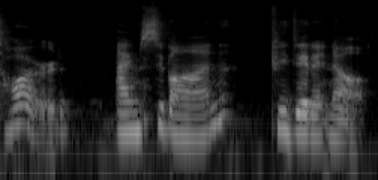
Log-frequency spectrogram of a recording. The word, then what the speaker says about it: Suban: say my name ever people think that my Instagram name like suban brn is Suburban like where did you get Suburban from suban suban let's practice it together suban suban like should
